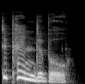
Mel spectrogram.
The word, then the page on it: dependable: British English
